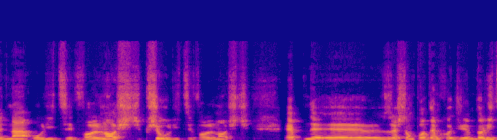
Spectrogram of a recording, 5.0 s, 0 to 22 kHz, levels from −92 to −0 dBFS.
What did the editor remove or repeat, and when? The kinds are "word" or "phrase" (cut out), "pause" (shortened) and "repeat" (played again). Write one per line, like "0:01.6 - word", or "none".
none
